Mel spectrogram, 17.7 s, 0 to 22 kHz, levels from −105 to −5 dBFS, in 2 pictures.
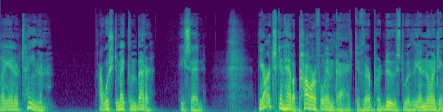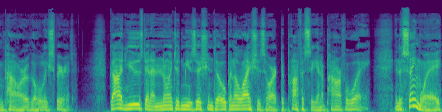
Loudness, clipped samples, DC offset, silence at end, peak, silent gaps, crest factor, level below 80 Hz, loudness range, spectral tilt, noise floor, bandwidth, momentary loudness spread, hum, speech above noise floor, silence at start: -22 LUFS; under 0.1%; under 0.1%; 0 s; -6 dBFS; none; 16 dB; -38 dBFS; 6 LU; -5.5 dB/octave; -67 dBFS; 15.5 kHz; 14 LU; none; 46 dB; 0 s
